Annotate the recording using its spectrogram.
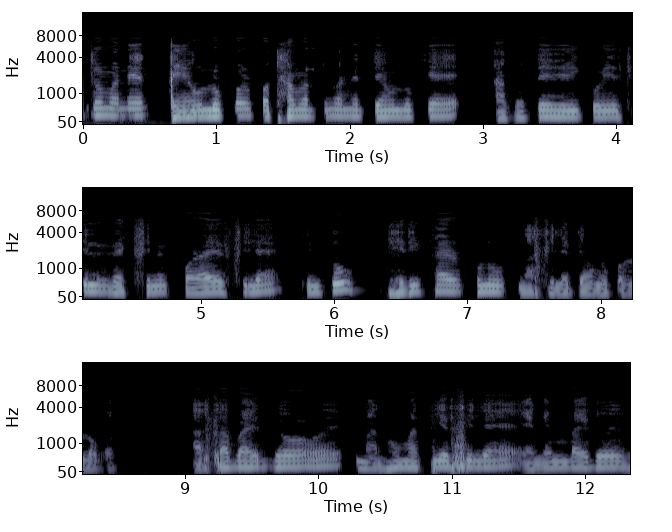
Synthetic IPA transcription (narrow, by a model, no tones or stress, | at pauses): tɔmanɛteʊ̃lʊkɔɹkɔtʰamatimanɛtɛʊ̃lʊkɛ | aɡɔtɛɦeɹikoɹiasilɛbʱɛksinɔt̚kɔɹajasilɛkintubʱeɹikʰaɹkʊnʊnasilɛtɛʊ̃lʊkɔɹlɔ̰ɡɔt̚ | asabajdɔjmanʱumatiasilɛɛnɛmbajdɔj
